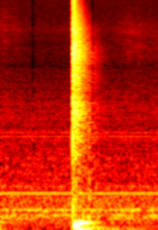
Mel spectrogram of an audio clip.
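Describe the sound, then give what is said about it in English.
A single hard, involuntary slap lands on a forehead, a sharp, loud smack with a dull low thud beneath it, fading quickly into a quiet background hum. “For the audio only people, that was a involuntary, much harder than expected slap on my forehead.”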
